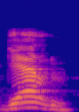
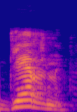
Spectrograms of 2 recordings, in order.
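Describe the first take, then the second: First: Gern with open e, like an A sound; Gern, open vowel held; pronunciation demo. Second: Gern with open German e; Gern, e sound stressed; pronunciation demo. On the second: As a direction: show the e in Gern clearly. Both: Shown as a demonstration. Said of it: "the E of German is".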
